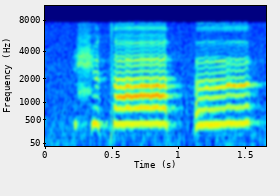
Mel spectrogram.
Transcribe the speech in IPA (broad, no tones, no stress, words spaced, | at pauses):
ɕɵtaː t͡sʼəː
